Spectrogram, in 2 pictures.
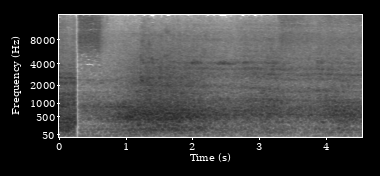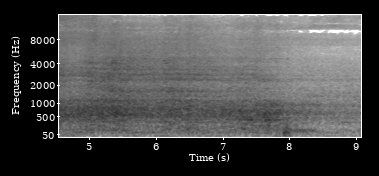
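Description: A passing train rushes by loudly close outside.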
